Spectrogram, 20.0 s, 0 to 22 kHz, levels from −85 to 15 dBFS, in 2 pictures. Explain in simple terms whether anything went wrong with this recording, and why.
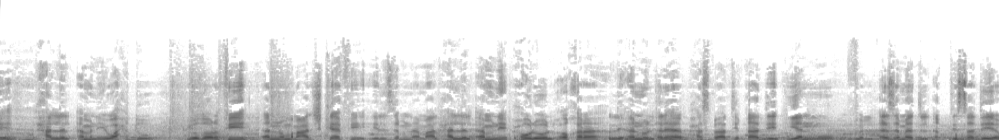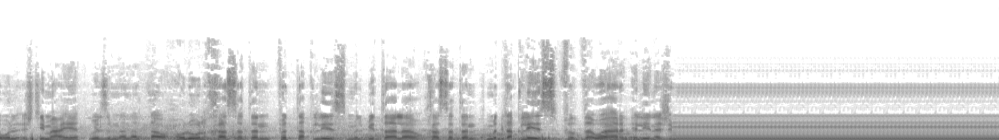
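At 16.79 s the system froze, a system hang loop, and the last 40 ms kept replaying about 80 times, a rough 25-per-second buzz to the end.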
